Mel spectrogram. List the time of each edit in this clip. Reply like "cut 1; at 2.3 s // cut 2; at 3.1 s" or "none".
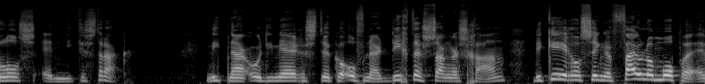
none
